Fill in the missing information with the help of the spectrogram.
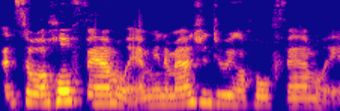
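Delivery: ordinary delivery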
